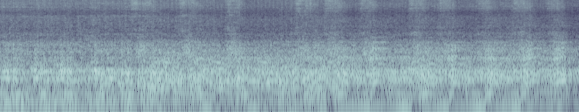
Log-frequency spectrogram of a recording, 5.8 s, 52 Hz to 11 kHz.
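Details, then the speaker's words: Triumph Spitfire, unstarted for 3–4 months, cold start in neutral on full choke: rich, slightly lumpy idle settling steady without knocks or misfires, idling at 500 off choke, a little smoke burning off oil; normal cold-start idle. "off the choke straight away idling at 500 wow admittedly if you tried to drive it now it a bog but you know she's there"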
